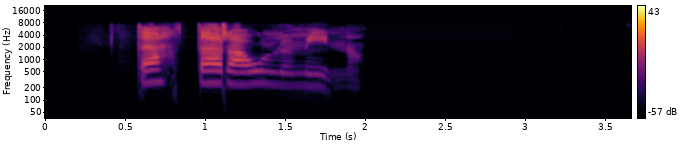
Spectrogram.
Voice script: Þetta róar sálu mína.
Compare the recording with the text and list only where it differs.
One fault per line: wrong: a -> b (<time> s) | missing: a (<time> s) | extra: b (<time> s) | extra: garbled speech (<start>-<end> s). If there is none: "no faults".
missing: róar (1.1 s)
